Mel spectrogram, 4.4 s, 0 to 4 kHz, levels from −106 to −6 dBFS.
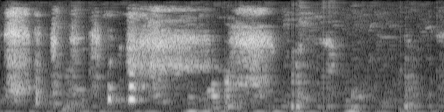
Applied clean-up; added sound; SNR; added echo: classical method log-MMSE.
